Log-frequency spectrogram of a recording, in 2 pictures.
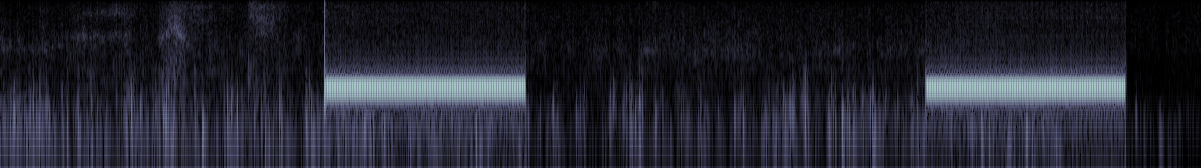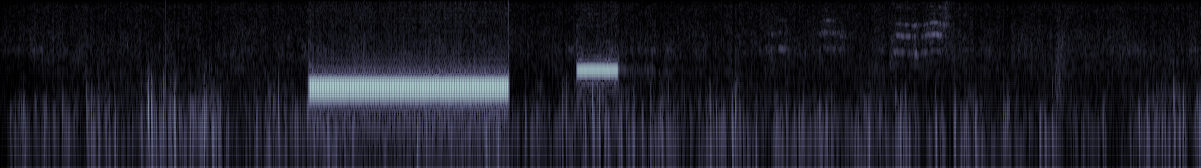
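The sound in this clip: A telephone line tone plays while a call is being transferred: three long, steady, mid-pitched tones of about two seconds each, separated by gaps of background noise, with a short, higher beep after the third.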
